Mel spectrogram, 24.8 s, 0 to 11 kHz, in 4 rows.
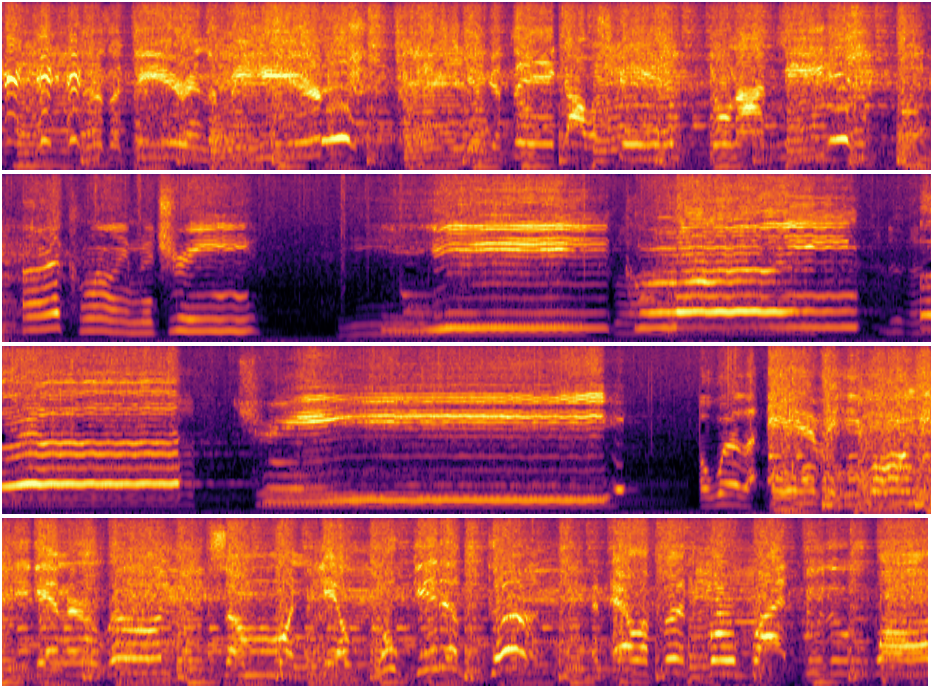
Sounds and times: Rock and roll: 0.0 - 6.4, 17.4 - 24.7.

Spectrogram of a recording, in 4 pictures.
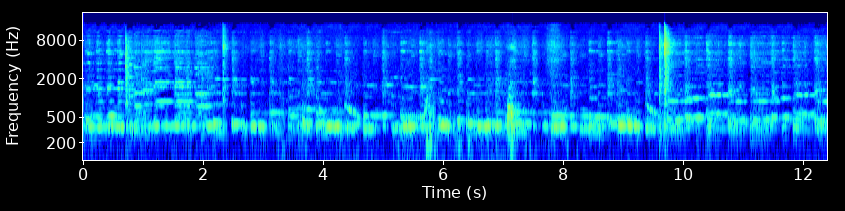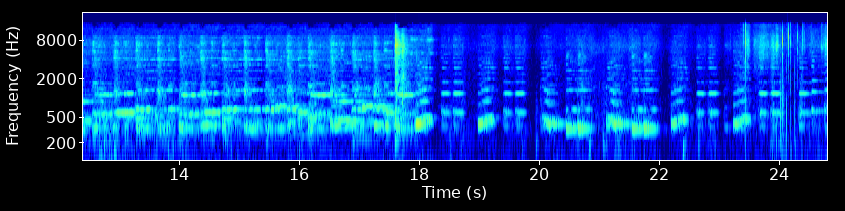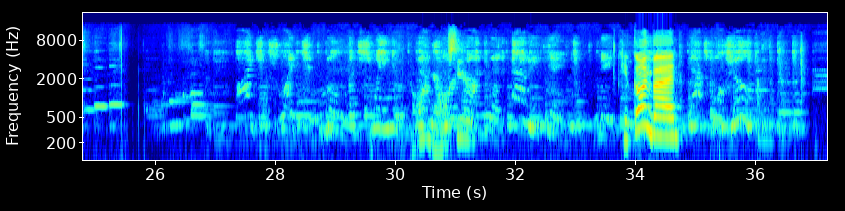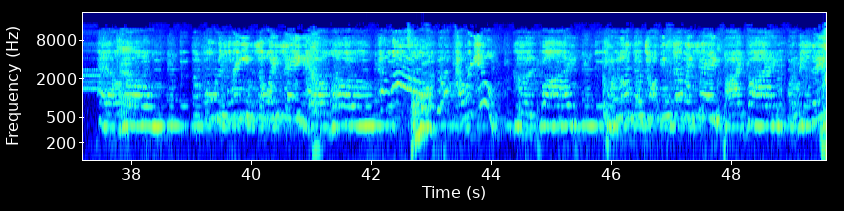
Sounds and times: Inside, small room: 0.0 - 49.5
Music: 0.0 - 49.5.

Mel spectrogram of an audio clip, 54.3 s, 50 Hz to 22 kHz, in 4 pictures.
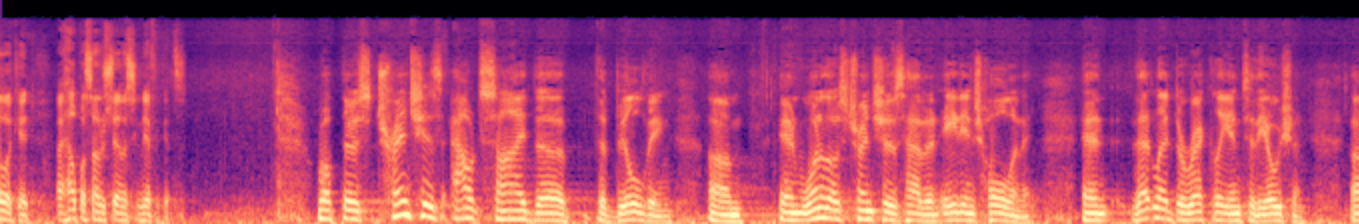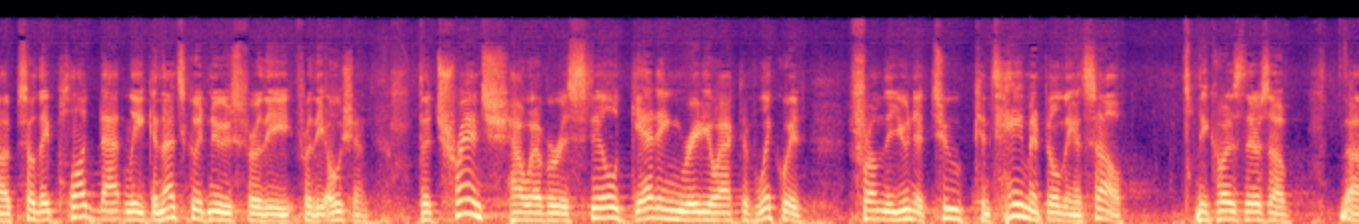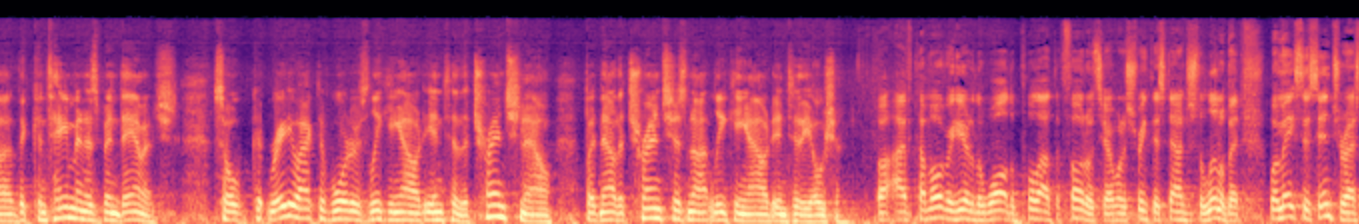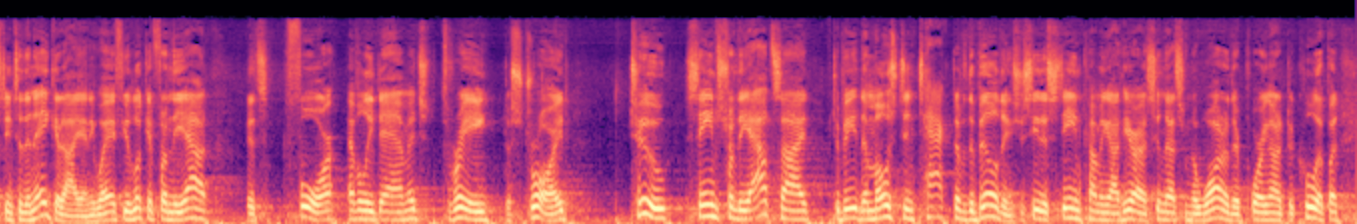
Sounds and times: Speech: 0.0 - 1.9, 3.2 - 24.9, 25.5 - 46.5, 47.1 - 54.2.

